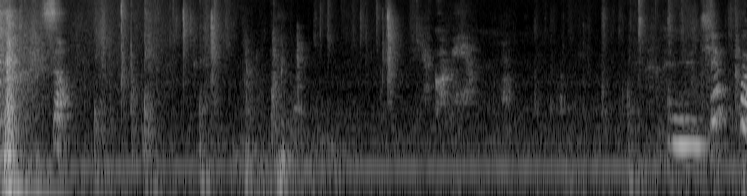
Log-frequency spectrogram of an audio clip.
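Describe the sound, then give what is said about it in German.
Shuffling and creaking as a chair shifts when someone stands up from it, ending in a short, low squeak near the end, with soft breathy noises and a steady background hum. “Achtung, wird vielleicht ein bisschen quietschen, der Stuhl.”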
